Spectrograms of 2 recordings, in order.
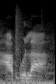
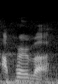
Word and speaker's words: Apurva: Lúc đầu khi nhìn thấy tên, tôi cứ phát âm là Aphupa , nhưng đúng ra là Aphupa.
